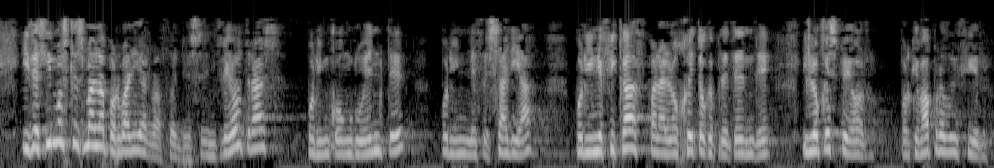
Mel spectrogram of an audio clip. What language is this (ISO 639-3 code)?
spa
